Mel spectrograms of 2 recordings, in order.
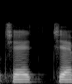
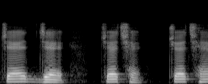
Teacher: च में हल्की वायु बाहर है और चै ज च छ च छह में ज्यादा वायु बाहर है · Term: महाप्राण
